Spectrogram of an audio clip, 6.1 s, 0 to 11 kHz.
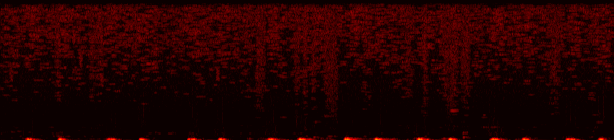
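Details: Steady, clear, regular lub-dub heartbeat at about 80 beats a minute with no added sounds, recorded through a cheap acoustic stethoscope; normal heart sounds.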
